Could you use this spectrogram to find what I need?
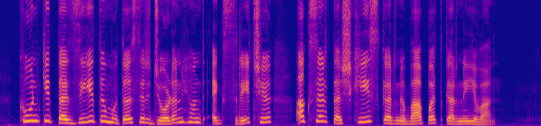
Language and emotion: Kashmiri, neutral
